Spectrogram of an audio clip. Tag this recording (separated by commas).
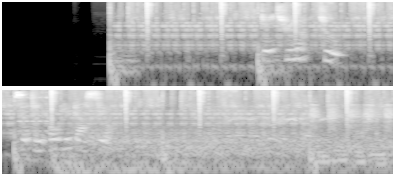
Music, Speech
